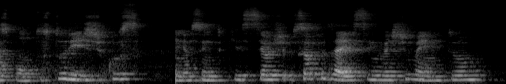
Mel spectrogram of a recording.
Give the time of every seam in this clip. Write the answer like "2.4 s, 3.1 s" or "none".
1.8 s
